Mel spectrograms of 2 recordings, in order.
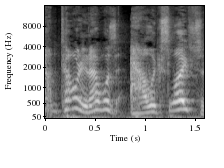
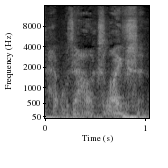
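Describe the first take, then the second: First: Higher, louder insistent call-out; insist, loud enough to be overheard. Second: Hushed, breathy whisper; retold whisper. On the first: Retold or imitated. Friend insisting to doubting buddy, loud and high. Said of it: "And he said it loud". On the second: Friend whispering to buddy on the street, hushed whisper. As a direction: lean in and whisper it so he won't hear.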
